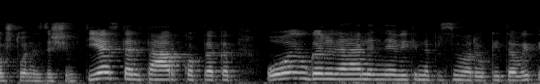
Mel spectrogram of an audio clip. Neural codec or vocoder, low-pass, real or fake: none; 7.2 kHz; real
